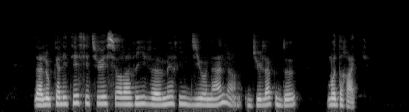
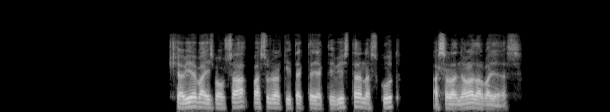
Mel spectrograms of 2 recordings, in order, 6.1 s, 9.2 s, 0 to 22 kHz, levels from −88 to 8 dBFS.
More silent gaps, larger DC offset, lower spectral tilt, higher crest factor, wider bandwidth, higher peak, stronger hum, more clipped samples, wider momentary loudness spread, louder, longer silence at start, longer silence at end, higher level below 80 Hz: second, none vs 3.75-3.81 s, 6.03-6.27 s, 6.36-6.49 s; neither; first, -8 dB/octave vs -5 dB/octave; about the same, 18 dB vs 18 dB; about the same, 7.6 kHz vs 7.6 kHz; second, -6 dBFS vs -2 dBFS; neither; neither; about the same, 7 LU vs 9 LU; second, -24 LUFS vs -17 LUFS; second, 0.5 s vs 2.6 s; second, 0.8 s vs 1.4 s; second, -68 dBFS vs -62 dBFS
